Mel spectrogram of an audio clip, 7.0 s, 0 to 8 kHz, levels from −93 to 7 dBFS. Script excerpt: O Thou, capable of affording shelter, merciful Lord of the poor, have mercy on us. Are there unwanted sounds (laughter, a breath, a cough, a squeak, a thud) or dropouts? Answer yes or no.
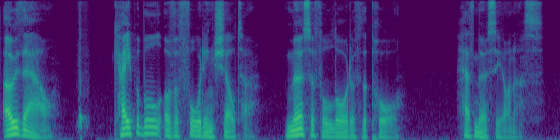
yes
